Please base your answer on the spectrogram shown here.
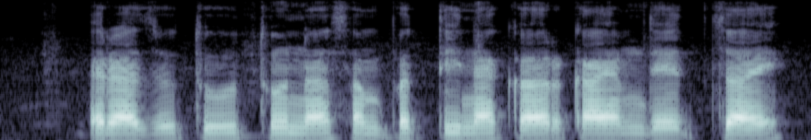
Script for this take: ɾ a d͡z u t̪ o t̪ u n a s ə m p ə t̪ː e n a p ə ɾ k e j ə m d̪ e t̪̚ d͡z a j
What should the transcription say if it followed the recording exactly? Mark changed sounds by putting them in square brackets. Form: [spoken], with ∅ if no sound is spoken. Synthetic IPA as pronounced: ɾ a d͡z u t̪ [u] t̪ u n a s ə m p ə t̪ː [i] n a [k] ə ɾ k [a] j ə m d̪ e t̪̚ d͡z a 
